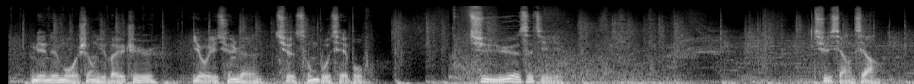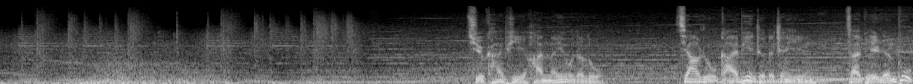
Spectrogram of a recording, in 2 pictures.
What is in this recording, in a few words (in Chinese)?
男 汽车; 奥迪燃情30年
